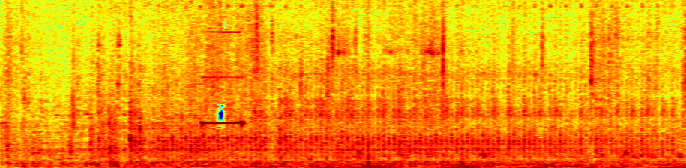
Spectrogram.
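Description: Sailboat's inboard auxiliary engine running at idle after being started for raising the anchor, with a short high beep from the engine control panel about two seconds in.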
